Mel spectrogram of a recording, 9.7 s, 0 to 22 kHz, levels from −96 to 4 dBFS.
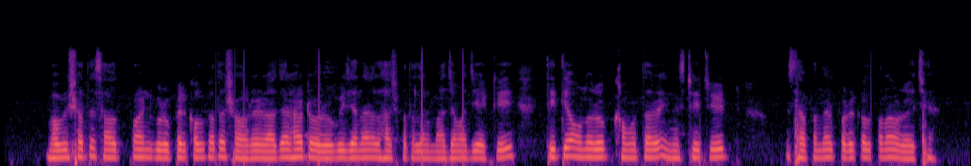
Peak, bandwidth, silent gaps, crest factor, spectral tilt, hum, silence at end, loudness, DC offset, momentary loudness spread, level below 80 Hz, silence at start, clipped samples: -16 dBFS; 7.2 kHz; none; 16 dB; -9.5 dB/octave; none; 0.35 s; -32 LUFS; under 0.1%; 6 LU; -56 dBFS; 0.45 s; under 0.1%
